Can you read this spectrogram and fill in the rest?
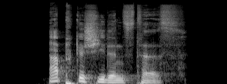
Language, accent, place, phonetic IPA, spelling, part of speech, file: German, Germany, Berlin, [ˈapɡəˌʃiːdn̩stəs], abgeschiedenstes, adjective, De-abgeschiedenstes.ogg
- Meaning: strong/mixed nominative/accusative neuter singular superlative degree of abgeschieden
